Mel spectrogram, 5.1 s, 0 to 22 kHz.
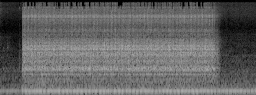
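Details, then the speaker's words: PS4 disc drive refusing Resident Evil 7: steady buzzing whir for about four seconds, then it stops as the drive cycles like ejecting without taking the disc; the magnet sits down inside and the rollers appear stuck down. "Alright, so it didn't want to take it. I don't know why, but when I do this, you can hear it like ejecting."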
